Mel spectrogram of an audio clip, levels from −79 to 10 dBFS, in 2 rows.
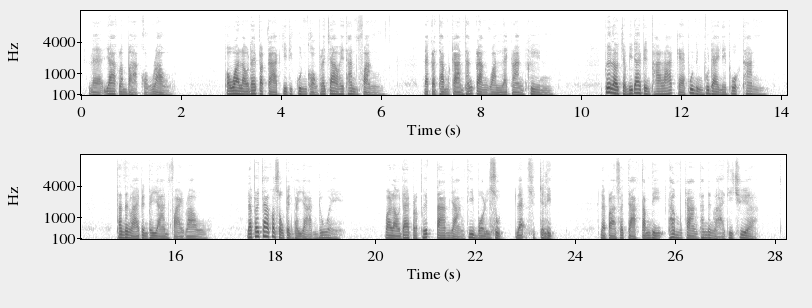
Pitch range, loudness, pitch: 100-120 Hz, -31 LUFS, 110 Hz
